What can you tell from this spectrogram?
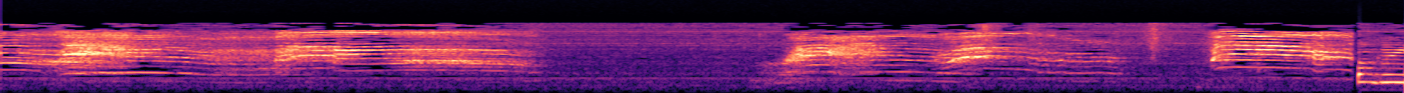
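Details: Hungry pet Siamese cats, a seal point male aged four and a blue-lilac point female aged two, meow insistently indoors: three or four loud, wavering, drawn-out cries separated by pauses, with an owner's voice and faint music.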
